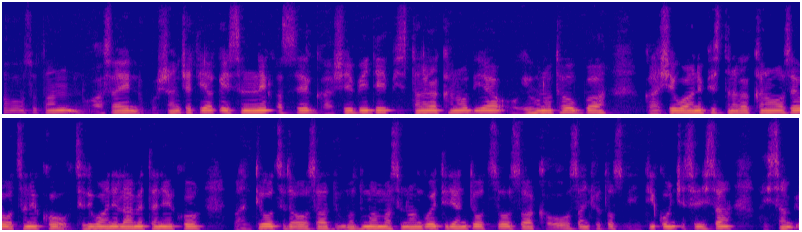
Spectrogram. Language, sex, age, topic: Gamo, male, 18-24, agriculture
